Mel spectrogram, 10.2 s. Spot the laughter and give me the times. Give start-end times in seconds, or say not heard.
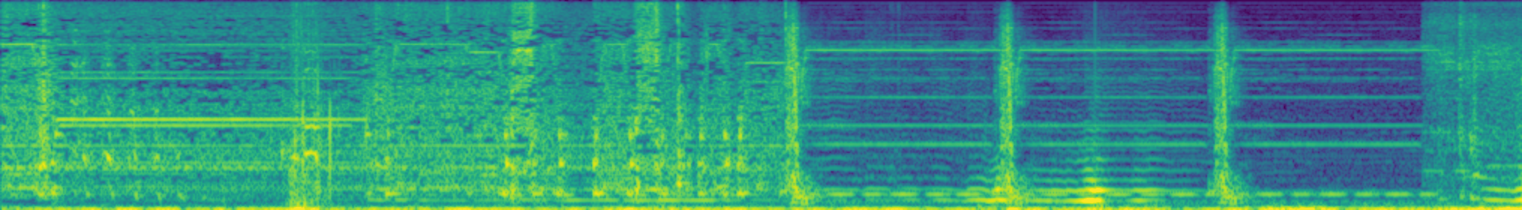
0.3-2.2.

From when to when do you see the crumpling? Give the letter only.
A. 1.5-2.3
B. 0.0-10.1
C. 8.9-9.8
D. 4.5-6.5
A.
